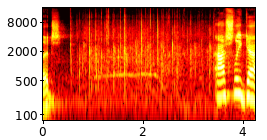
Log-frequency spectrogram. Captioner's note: applause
